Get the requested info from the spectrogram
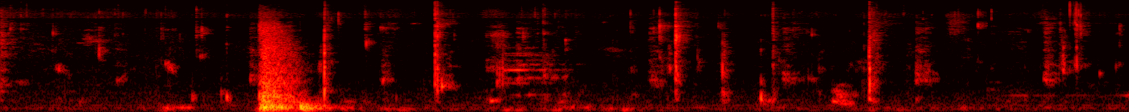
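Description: Mouth chewing a lightly smoked edible clay roll: soft crunches and small clicks, with one louder crunch about two seconds in. The clay is soft and only a little crunchy.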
